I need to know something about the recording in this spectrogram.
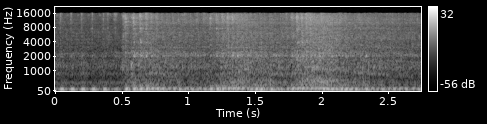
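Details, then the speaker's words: Yamaha Mio scooter after replacing dead ECU (installed with ignition off), started with no MIL blinking: steady, even single-cylinder putter with regular low thumps, no misses; normal idle. "Oke, nah, oke, sekarang sudah normal, sudah beres ya."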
